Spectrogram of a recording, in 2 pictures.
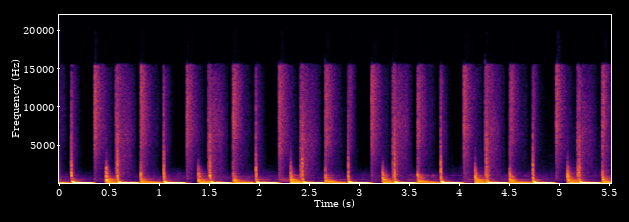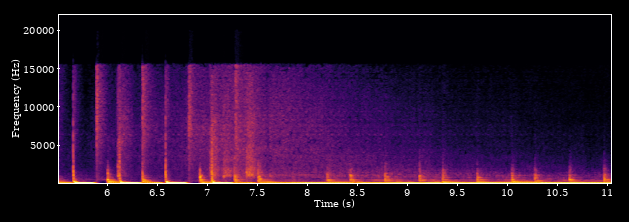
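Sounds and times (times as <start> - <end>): music with thumping drum beat: 0.0 - 8.4.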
